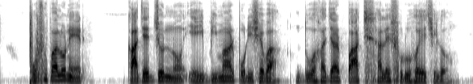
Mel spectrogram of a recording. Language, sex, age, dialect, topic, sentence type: Bengali, male, 36-40, Standard Colloquial, agriculture, statement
